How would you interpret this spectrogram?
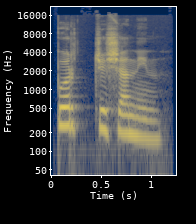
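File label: "пӧрччысянін", Komi, female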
